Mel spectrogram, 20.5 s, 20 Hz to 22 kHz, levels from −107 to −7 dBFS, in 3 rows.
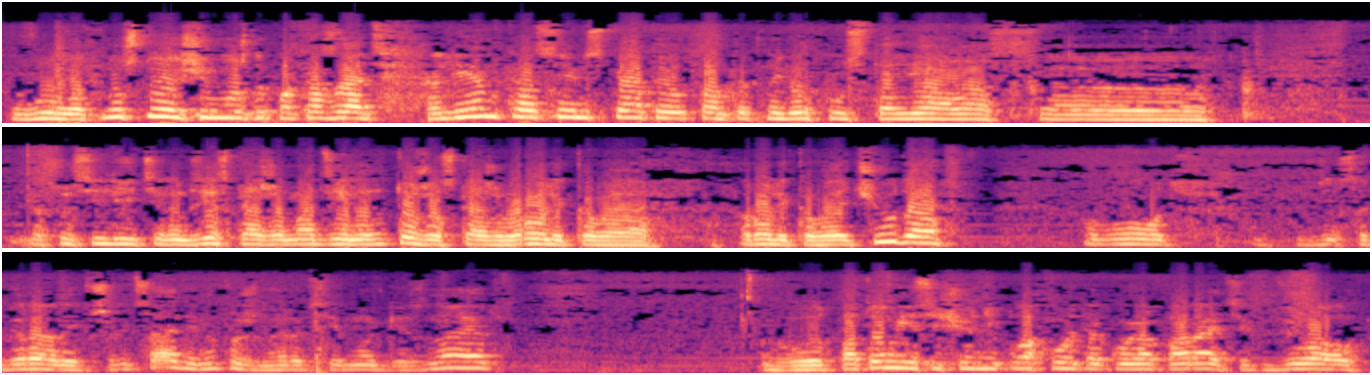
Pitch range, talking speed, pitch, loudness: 150-190 Hz, 130 wpm, 165 Hz, -14 LUFS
